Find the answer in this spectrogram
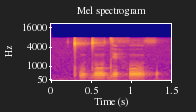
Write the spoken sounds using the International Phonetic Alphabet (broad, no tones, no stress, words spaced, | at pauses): tʼud̪odɪ hoθ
